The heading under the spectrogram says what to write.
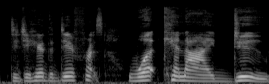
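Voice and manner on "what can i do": stress landing on the word do. Showing the right way to ask the question, stress on do. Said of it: "Here the emphasis is put on the do".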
